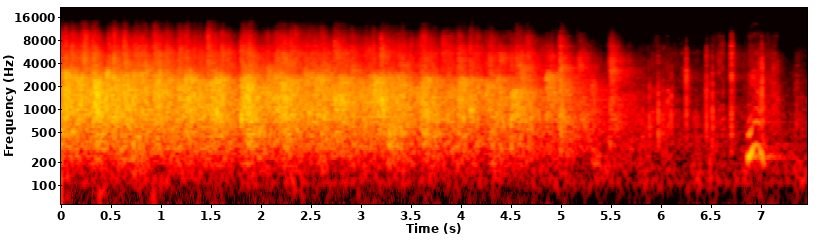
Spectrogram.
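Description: Audience applause after a call to thank the organizers of a panel event, a dense steady clapping that swells and holds for several seconds, then thins out into scattered claps and fades.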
